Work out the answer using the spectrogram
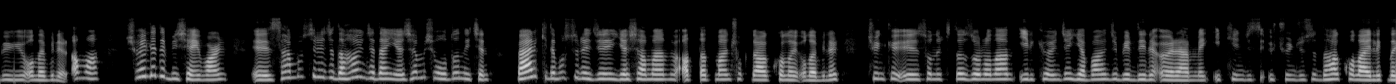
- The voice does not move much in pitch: No, average, 3.2 semitones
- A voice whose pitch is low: No, high, 230 Hz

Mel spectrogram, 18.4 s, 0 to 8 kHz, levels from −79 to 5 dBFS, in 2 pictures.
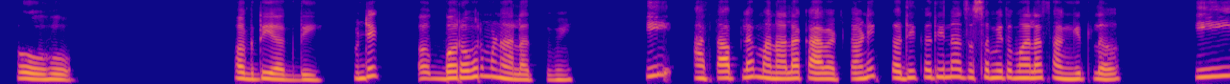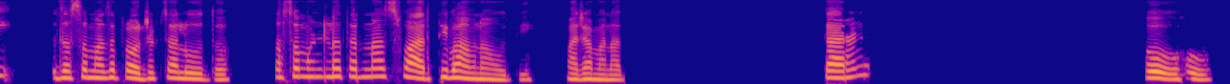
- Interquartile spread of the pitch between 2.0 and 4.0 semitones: No, average, 4.5 semitones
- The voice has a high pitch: Yes, high, 225 Hz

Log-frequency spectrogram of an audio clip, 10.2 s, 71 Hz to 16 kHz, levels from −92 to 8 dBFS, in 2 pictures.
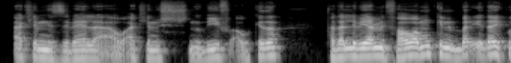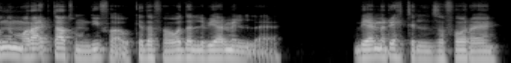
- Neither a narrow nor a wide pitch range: Yes, average, 3.3 semitones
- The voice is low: Yes, low, 115 Hz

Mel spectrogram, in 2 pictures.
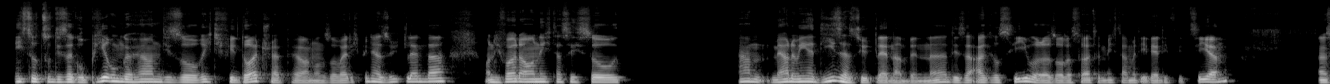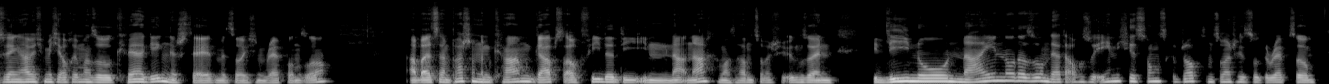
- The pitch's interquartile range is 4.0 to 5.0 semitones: Yes, average, 4.3 semitones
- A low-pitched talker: Yes, low, 110 Hz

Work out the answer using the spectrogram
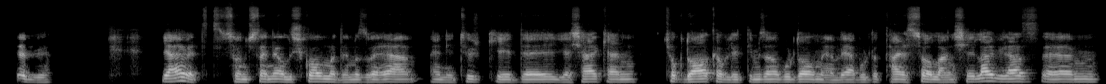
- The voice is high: No, low, 120 Hz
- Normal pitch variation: No, narrow, 1.5 semitones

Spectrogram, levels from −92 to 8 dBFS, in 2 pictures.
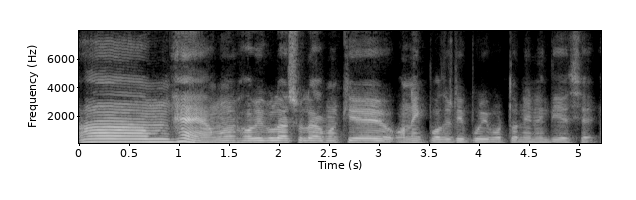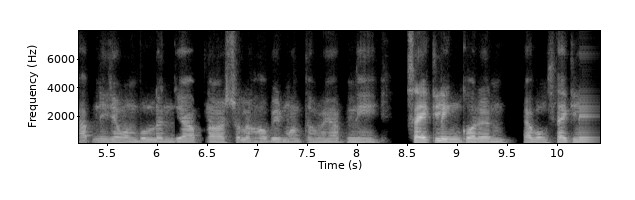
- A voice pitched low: Yes, low, 125 Hz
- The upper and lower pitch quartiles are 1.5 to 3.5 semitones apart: No, average, 3.9 semitones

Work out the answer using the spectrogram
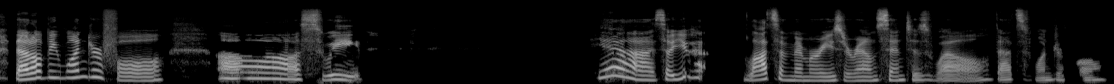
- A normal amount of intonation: No, wide, 7.3 semitones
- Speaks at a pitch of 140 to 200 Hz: No, high, 210 Hz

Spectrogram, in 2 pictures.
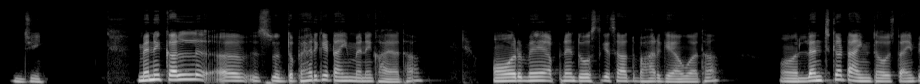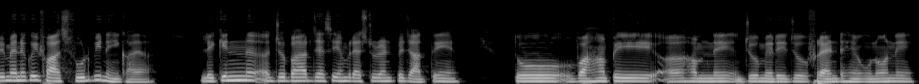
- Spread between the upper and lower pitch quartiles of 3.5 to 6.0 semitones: Yes, average, 4.0 semitones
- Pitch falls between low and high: Yes, medium, 150 Hz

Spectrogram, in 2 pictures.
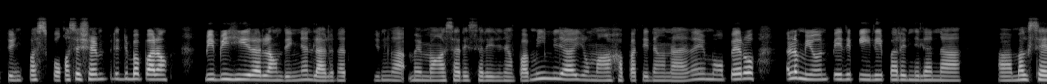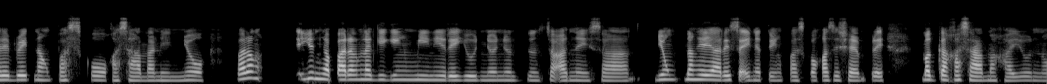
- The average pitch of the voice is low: No, high, 200 Hz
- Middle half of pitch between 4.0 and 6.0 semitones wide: No, average, 3.1 semitones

